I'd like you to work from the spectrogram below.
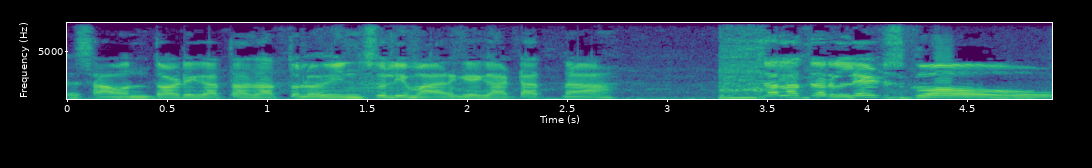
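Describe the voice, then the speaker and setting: Bright, sharp-toned male voice, fairly high in pitch. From Konkan, Maharashtra. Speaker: truck driver. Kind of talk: casual vlog narration while driving.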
